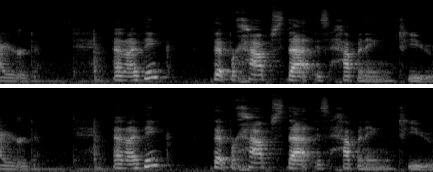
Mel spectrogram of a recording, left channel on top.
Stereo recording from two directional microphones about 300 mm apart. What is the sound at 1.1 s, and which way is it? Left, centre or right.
Speech, centre.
